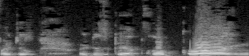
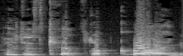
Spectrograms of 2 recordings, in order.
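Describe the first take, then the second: First: High, loud mock sob; theatrical pretend weeping; hammed-up crying. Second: High, loud mock sob, slow; over-the-top pretend weeping; hammed-up crying. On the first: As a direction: blubber it out like a fake meltdown. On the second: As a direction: wail it like a fake meltdown. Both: Fake emotional breakdown.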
